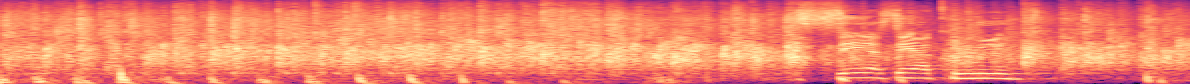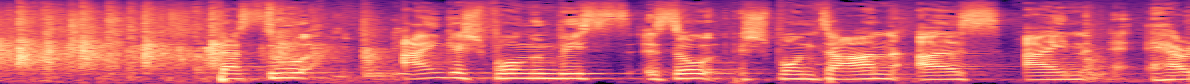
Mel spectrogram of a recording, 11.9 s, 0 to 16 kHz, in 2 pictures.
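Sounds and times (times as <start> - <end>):
audience applause: 0.0 - 7.9
speech: 4.2 - 5.2, 7.0 - 11.8.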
